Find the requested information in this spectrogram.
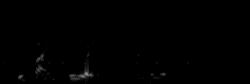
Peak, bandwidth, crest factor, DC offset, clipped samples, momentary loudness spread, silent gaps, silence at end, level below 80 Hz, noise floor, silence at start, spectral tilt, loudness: -30 dBFS; 4 kHz; 24 dB; under 0.1%; under 0.1%; 20 LU; none; 0.85 s; -88 dBFS; -75 dBFS; 0.2 s; -3.5 dB/octave; -50 LUFS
